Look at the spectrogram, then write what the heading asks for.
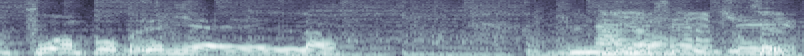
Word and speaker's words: Draignaell: fait 1 point pour Dregnael. Alors, Et pour c'est- le premier point de c'est- l'émission. C'est peut-être le moment où on dit que ça se prononce Dregnael et pas Dregnael.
